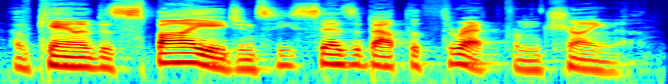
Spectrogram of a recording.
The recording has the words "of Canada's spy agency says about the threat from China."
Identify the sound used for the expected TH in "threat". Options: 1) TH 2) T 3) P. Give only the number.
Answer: 1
